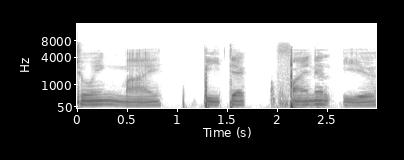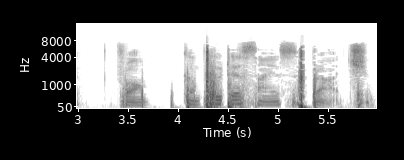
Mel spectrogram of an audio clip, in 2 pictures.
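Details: Adult male final-year computer science student who has stammered since age 5 and still stammers; stuttering.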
